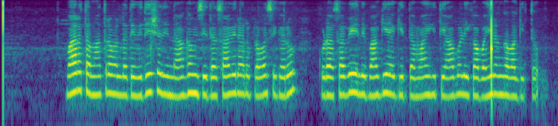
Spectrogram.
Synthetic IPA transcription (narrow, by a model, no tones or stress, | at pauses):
bʱaːɾɐt̪ɐmaːt̪ɾɐʋɐlːɐd̪e̞ʋid̪ɛːʃɐd̪ind̪ɐaːɡɐmisid̪ɐsaːʋiɾaːɾupɾɐʋasiɡɐɾu | kuːɽɐsɐbʱɛjɐlːibʱaːɡɛjaːɡid̪ːɐmaːɦit̪iaːbɐɭikɐbɐɦiɾɐŋɡɐʋaːɡit̪ːu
